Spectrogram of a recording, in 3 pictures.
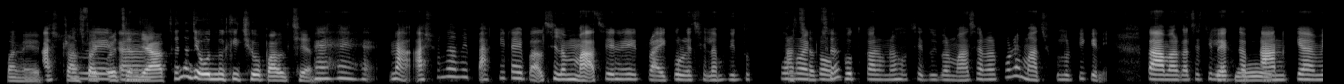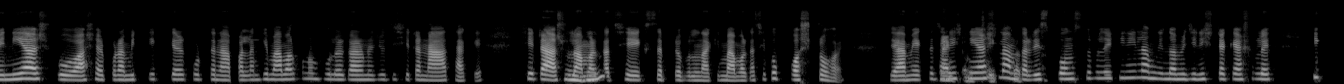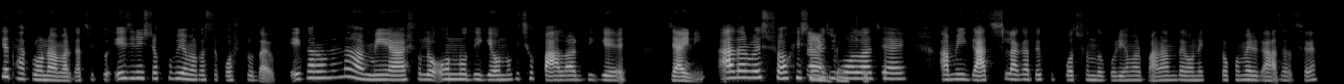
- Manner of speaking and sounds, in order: static; other background noise; distorted speech; horn; in English: "অ্যাকসেপ্টেবল"; in English: "Otherwise"
- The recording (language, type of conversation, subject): Bengali, podcast, নতুন কোনো শখ শেখা শুরু করলে আপনি প্রথমে কী করেন?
